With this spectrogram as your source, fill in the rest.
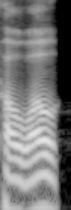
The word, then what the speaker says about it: Powo: But when I was younger, I couldn't say Polo. I was pronouncing it Powo.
